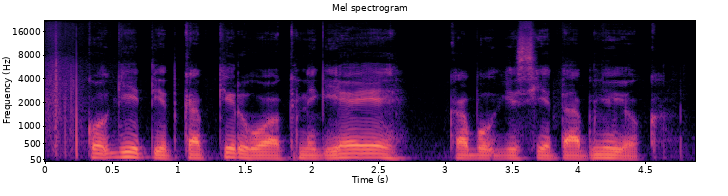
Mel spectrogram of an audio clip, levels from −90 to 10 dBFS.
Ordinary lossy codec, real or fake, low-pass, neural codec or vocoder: none; fake; none; vocoder, 44.1 kHz, 128 mel bands, Pupu-Vocoder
